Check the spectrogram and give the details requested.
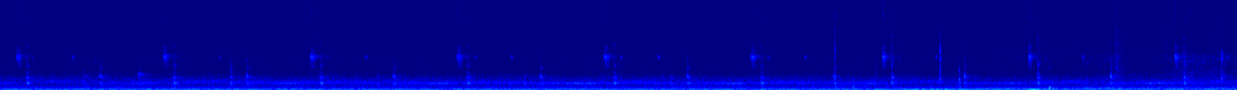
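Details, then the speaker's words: Ultrafiltration pumps running: steady mechanical ticking over a low motor hum as the Aquadex SmartFlow blood pump spins up to the programmed blood flow rate and the ultrafiltrate pump moves, in fluid overload therapy training. "press run blood pump should begin to spin until reaching programmed blood flow rate ensure ultra filtrate pump is moving"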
